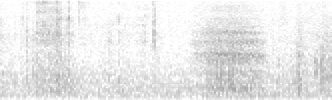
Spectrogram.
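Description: Faint scraping of a metal putty knife drawn over wet thickened polyester resin filler, in two short strokes, with a small click between them.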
